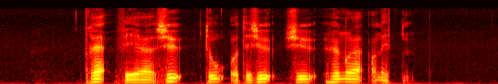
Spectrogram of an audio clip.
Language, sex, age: Norwegian, male, 19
